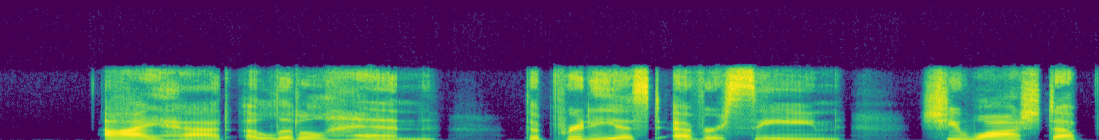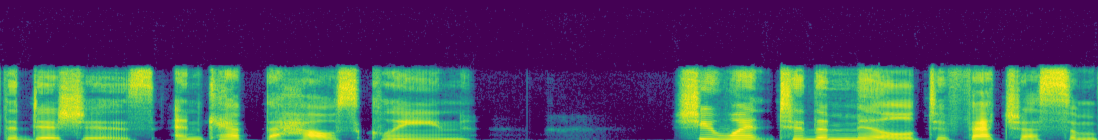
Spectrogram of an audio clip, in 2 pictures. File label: fem us; I Had a Little Hen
